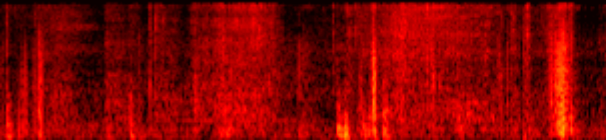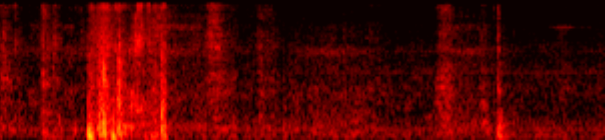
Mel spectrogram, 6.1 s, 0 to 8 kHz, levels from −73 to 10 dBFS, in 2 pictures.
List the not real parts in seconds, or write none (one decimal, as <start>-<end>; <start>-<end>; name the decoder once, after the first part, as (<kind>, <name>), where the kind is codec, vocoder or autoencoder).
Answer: 2.2-3.3 (vocoder, Vocos); 4.8-5.5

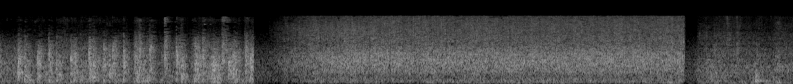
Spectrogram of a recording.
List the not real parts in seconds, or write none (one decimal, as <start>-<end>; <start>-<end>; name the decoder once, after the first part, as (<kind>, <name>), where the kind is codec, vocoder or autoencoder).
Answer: 0.6-1.5 (vocoder, BigVGAN v2)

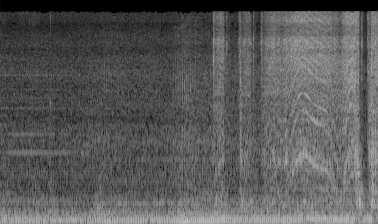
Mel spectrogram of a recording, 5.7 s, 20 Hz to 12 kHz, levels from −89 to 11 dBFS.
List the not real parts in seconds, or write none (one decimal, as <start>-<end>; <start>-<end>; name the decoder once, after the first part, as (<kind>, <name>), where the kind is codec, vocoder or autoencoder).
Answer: 0.8-4.2 (vocoder, BigVGAN v2)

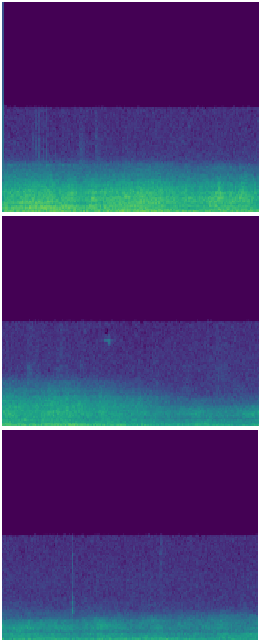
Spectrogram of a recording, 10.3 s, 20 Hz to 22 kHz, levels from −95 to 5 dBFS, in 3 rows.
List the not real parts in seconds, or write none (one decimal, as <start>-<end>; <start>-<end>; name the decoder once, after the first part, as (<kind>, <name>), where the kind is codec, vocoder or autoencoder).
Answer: none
